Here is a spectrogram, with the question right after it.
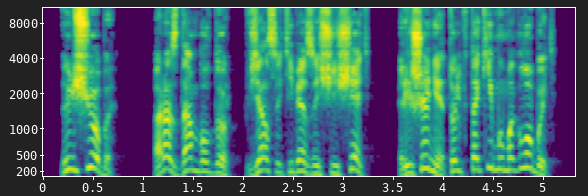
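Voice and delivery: glad, happy, very high-pitched tone. Reading a character heaping mashed potato onto everyone's plates, in a happy voice. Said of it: "счастливым голосом сказал Рон".

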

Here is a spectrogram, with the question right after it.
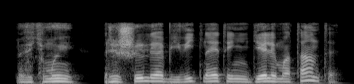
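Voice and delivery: ordinary delivery

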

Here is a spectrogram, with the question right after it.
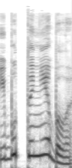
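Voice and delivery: ordinary delivery, nothing marked

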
